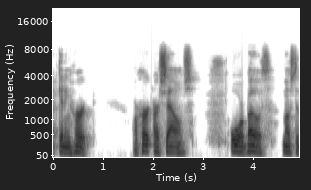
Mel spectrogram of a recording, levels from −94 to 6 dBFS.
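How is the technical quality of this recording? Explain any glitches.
The speech has two brief concealed dropouts; the call codec's high end stops at around 8 kHz.

Short concealed packet loss at 1.95–1.99 s and again at 3.77–3.81 s: each time about 20 ms of audio arrived too late, so the receiver extended the preceding sound for 15 to 18 ms and crossfaded back, leaving a quick smear or wobble.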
